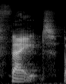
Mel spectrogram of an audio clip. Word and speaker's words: fete: It's pronounced fate, by the way. – Fate? – Like a school fate.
